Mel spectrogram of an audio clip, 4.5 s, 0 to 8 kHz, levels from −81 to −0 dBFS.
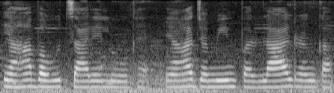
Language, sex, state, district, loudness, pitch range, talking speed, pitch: Hindi, female, Bihar, West Champaran, -16 LUFS, 200-210 Hz, 150 wpm, 205 Hz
